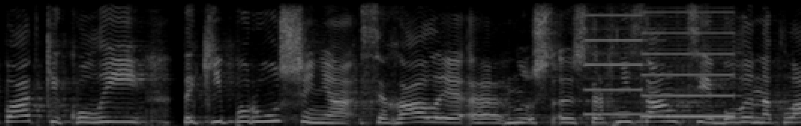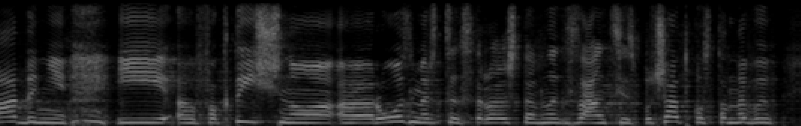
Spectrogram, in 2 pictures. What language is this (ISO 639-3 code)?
ukr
